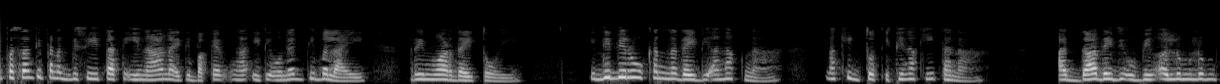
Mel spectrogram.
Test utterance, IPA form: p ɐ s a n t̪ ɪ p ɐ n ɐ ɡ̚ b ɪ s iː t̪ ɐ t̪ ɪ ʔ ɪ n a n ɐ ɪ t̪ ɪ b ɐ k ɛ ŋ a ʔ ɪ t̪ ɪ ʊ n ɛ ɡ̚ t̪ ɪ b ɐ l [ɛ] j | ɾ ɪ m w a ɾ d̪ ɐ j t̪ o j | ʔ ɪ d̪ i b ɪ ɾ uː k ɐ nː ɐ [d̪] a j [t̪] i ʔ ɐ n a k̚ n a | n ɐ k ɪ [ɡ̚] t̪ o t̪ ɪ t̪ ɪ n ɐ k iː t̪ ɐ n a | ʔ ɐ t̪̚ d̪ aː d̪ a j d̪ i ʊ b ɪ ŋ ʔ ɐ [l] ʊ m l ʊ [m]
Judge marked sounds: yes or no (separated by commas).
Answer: no, yes, no, yes, yes, yes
